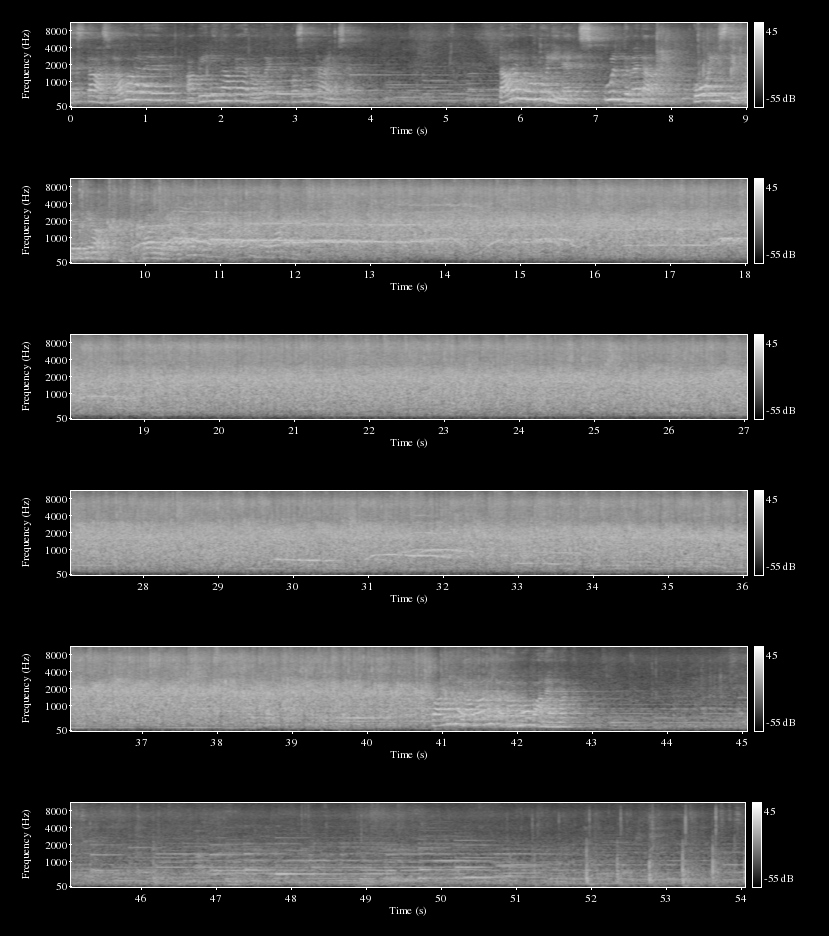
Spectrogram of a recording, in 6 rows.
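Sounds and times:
audience applauding: 0:07.8 - 0:41.8.

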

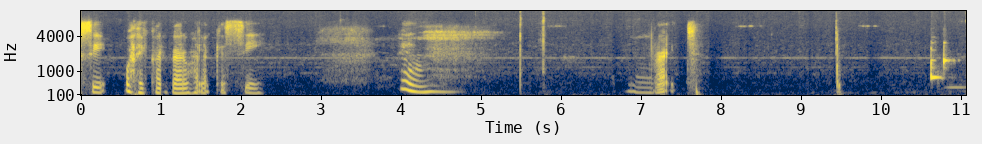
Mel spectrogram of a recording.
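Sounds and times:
electronic tone blips: 0:10.6 - 0:11.0
faint steady high tone: 0:10.6 - 0:11.0.

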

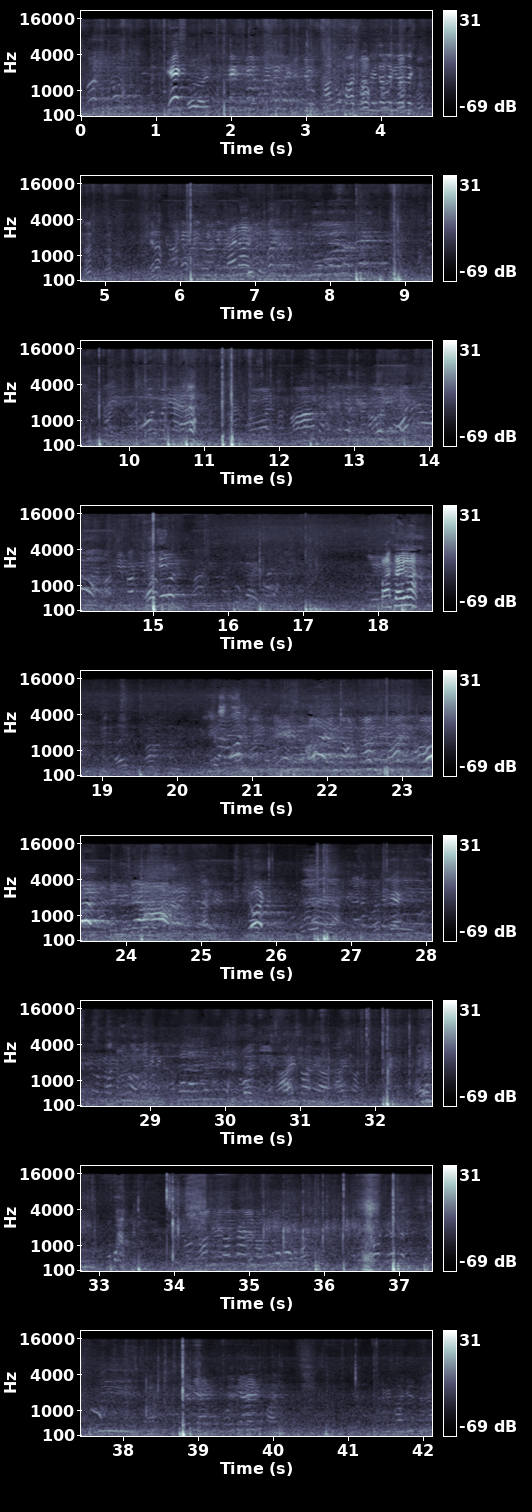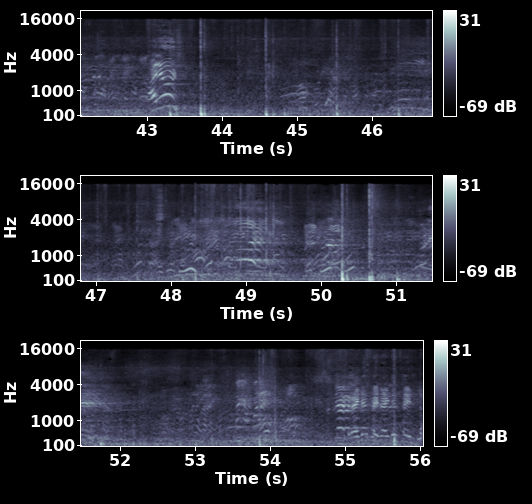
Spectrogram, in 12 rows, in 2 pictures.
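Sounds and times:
players shouting: 0:20.4 - 0:26.8, 0:44.8 - 0:52.0.

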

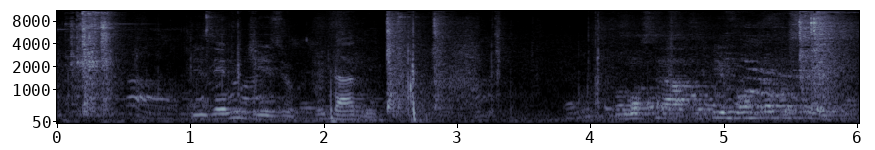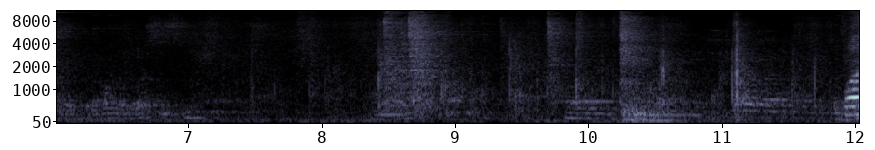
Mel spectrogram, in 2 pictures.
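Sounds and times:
footsteps on tiled floor: 0:00.9 - 0:05.1, 0:06.5 - 0:12.0.

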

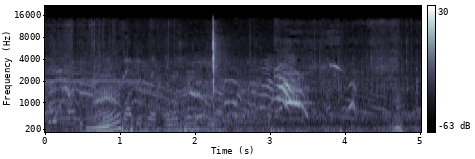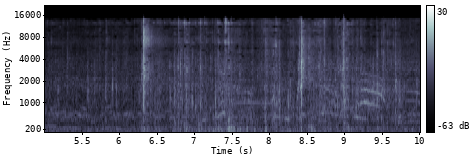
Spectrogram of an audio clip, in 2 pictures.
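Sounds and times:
spectators shouting: 0:00.0 - 0:04.7
sharp crack: 0:06.2 - 0:06.7.

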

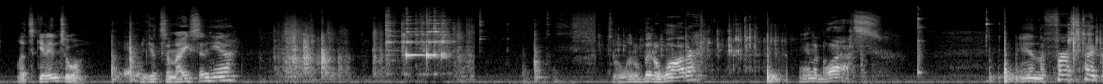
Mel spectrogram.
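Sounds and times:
ice clattering in metal shaker: 0:06.1 - 0:07.8.

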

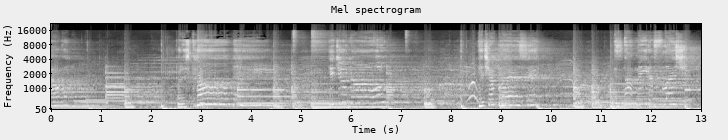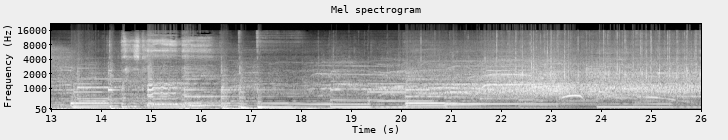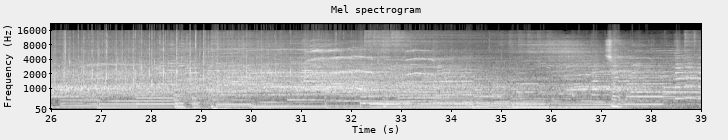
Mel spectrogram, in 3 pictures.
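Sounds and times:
crowd cheering and whooping: 0:07.1 - 0:09.2, 0:15.9 - 0:39.0.

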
